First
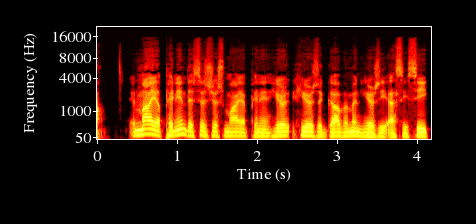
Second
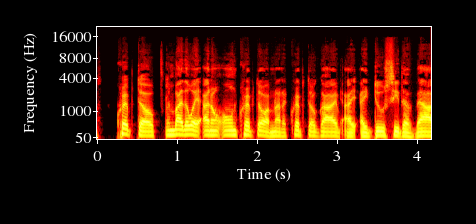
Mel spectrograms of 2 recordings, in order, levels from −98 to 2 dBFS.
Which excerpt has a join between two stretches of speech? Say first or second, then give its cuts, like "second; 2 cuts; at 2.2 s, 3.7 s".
second; 1 cut; at 3.0 s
